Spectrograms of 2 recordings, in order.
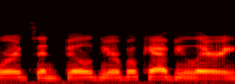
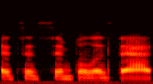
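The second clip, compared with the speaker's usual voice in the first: ordinary talk, nothing marked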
